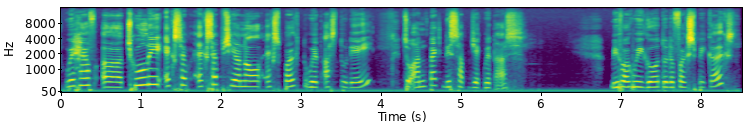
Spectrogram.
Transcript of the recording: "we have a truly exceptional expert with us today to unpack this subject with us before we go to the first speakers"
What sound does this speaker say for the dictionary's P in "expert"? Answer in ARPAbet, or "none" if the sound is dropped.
P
